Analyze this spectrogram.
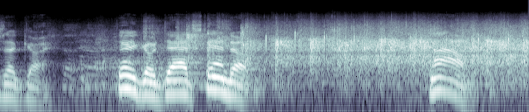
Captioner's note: applause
